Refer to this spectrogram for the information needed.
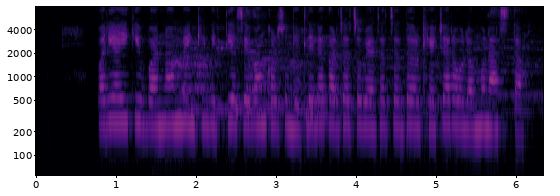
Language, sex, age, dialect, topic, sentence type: Marathi, female, 18-24, Southern Konkan, banking, question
